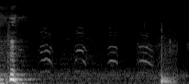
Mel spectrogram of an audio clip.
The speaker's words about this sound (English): Mm, like that bird. Well, hi, birdie.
